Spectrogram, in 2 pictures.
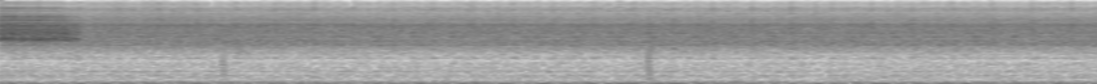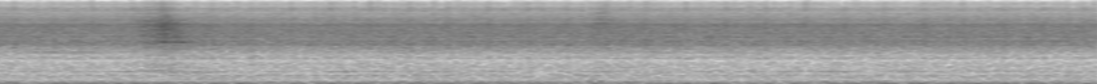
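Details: Nissan Patrol idling with low deep rumble and occasional faint stumble; scanner shows cylinders misfiring, stalls when slowing; oil on plugs and a leaking, shorting coil holder found.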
